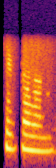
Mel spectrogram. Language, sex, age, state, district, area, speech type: Punjabi, female, 30-45, Punjab, Kapurthala, urban, conversation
